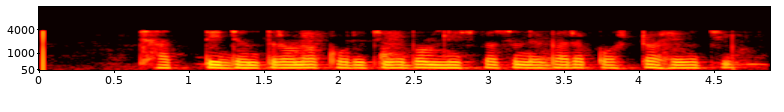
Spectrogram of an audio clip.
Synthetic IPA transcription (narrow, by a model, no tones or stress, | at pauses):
t͡ʃʰat̪ːid͡ʒɔnt̪ɾɔnakɔɾut͡ʃʰiebɔŋnispasɔnebaɾekɔsʈɔɦewt͡ʃʰi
